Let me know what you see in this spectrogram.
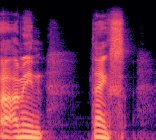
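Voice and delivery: high, slow, voice cracking on every word. Voicing a nervous character thanking someone: voice cracking on every word. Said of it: "his voice cracks on every single word".

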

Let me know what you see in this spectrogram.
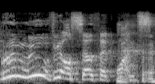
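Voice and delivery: put-on horrified, scandalized old victorian lady voice, swooping pitch. Repeating another speaker's line in the voice just described: mock-shocked old Victorian woman. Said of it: "You sound like a shocked and horrified, like old Victorian woman".

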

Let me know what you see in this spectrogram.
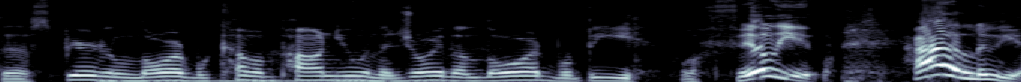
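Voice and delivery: fake Southern preacher accent. Speaker mimics a preacher's sermon for a co-host, in a put-on Southern accent. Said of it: "I like throwing that Southern accent on it".

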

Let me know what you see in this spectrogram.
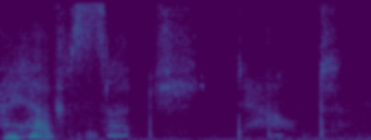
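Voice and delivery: hushed, slow, breathy, barely voiced delivery. Trying the same line after another speaker: Meryl Streep impression. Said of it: "Can you do a Meryl Streep impression?".

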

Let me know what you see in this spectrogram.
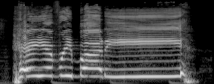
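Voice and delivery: very high feminine voice, pitched two octaves up. Greeting everybody to open the video, in a voice up two octaves. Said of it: "go up 2 octaves".

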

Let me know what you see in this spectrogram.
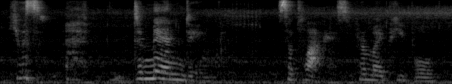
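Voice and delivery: put-on lizard-woman character voice. Narrator voices the lizard lady answering the player's question, Thetsis voice. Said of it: "And then what's the lizard lady's name? [name]. What was going on with that situation? Yeah, you can definitely talk to her. Yes, I would like to ask her. So she's kind of like brushing the muck off of her".

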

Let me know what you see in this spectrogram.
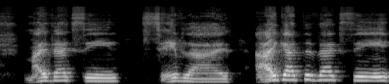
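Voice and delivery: very slow put-on voice, every word drawn out. Describing a planned impression of a public figure: Trump impression. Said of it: "I was going to do the Trump impression where it's like".

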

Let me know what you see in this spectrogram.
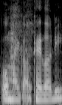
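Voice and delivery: ordinary delivery

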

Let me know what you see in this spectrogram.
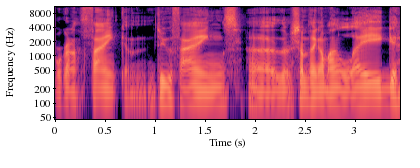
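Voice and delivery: easygoing, understated voice with slight twang. Showing how the absent co-host talks: Jerry impression with a twang. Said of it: "That's what Jerry would say".

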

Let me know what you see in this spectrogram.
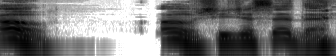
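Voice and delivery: plain

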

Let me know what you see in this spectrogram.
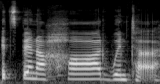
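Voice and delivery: put-on non-rhotic British accent. Explaining non-rhotic accents and showing how a Brit would say it: British non-rhotic accent. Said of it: "a Brit would say".

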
